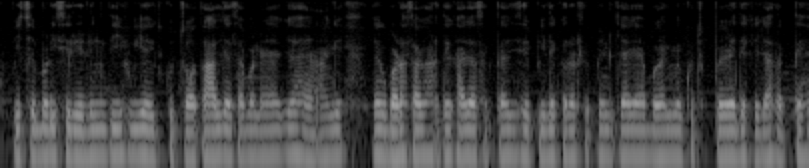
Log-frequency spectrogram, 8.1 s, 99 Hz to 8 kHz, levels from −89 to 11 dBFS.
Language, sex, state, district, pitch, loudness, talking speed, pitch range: Hindi, male, Uttar Pradesh, Ghazipur, 135 Hz, -37 LUFS, 280 wpm, 130-135 Hz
